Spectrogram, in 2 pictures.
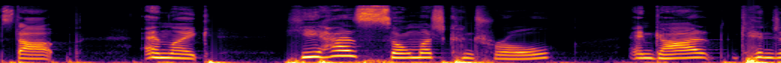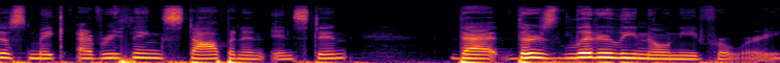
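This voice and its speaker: On a very clean recording with a silent background, a woman with an American accent and a high pitch speaks with fairly even intonation. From New York. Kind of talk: casual faith chat.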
